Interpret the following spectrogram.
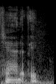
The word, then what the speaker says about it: Tantive: tanv yes it's pronounced tanv tanavy tanv tanv it doesn't look like it's spelled that way but that's tanv the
